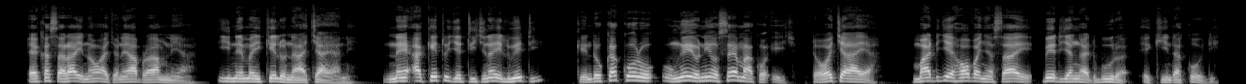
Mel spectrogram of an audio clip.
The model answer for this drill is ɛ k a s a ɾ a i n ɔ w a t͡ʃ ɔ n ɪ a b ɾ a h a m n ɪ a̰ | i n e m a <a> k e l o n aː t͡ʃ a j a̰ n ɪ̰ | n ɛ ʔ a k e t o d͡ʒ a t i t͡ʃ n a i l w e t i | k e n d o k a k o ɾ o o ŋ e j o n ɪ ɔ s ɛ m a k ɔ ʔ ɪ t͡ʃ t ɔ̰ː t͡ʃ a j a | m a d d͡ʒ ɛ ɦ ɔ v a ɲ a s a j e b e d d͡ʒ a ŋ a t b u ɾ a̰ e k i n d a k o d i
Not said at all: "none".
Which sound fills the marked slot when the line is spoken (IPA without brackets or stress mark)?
i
